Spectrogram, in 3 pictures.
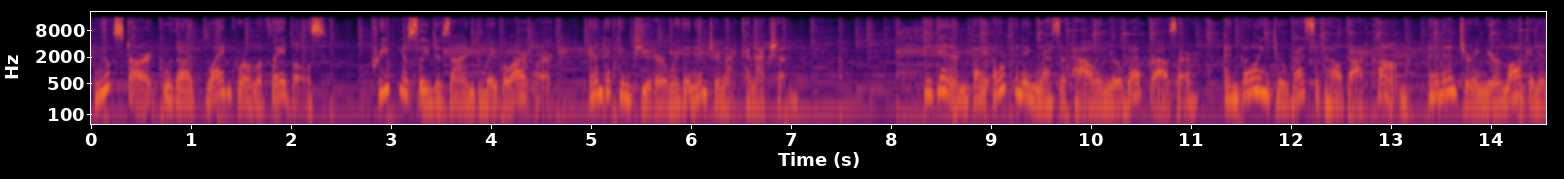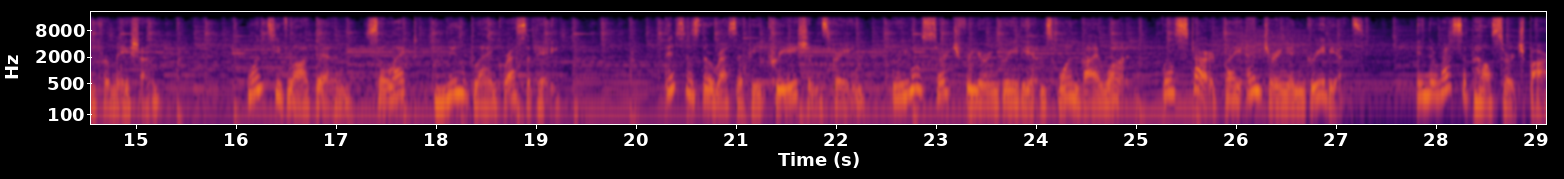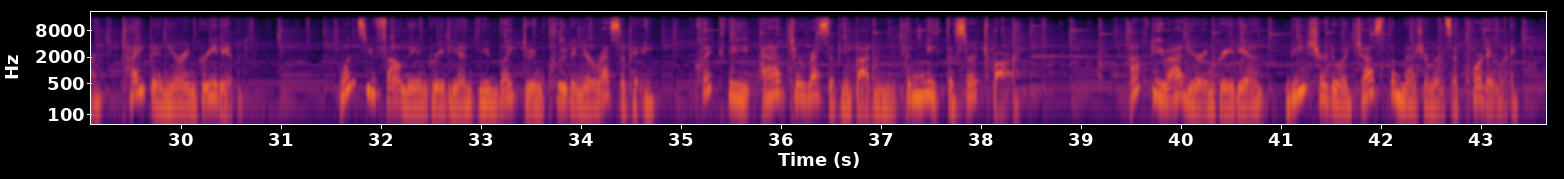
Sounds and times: Speech: 0.0 - 7.1, 8.3 - 15.2, 16.1 - 19.3, 20.3 - 30.7, 31.6 - 38.5, 39.5 - 43.4
Music: 0.0 - 43.6.

